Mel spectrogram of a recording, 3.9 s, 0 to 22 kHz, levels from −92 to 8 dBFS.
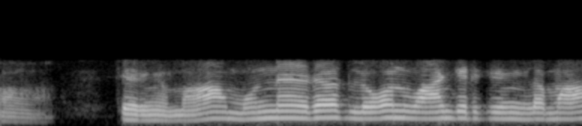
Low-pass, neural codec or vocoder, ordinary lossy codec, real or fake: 3.6 kHz; none; none; real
